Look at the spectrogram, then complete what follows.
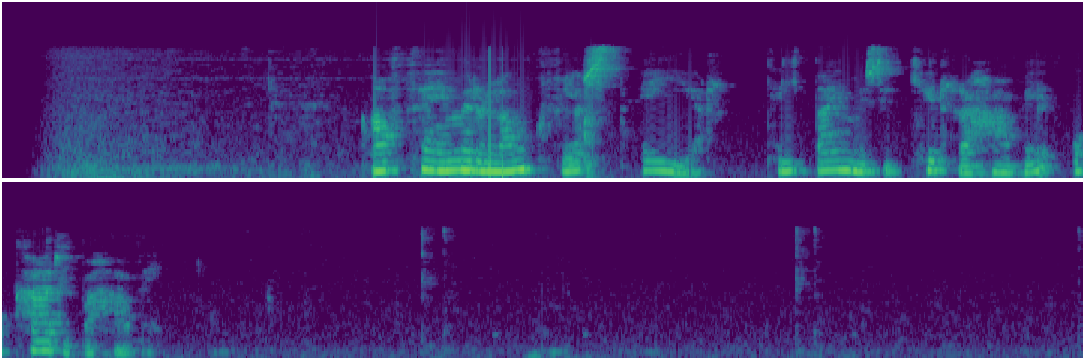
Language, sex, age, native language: Icelandic, female, 50-59, Icelandic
